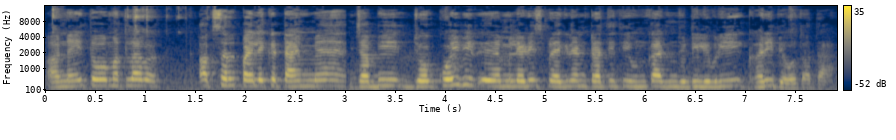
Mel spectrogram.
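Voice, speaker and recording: A woman's voice: a little high, steady tone, moderate pace, dark tone, slight background noise, rough recording. A middle-aged woman from Bihar, telling her life story to viewers in a chatty vlog and often calling them friends. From Bihar, India. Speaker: cooking channel host.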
